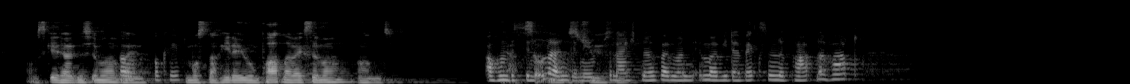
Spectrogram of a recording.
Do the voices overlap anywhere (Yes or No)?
Yes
